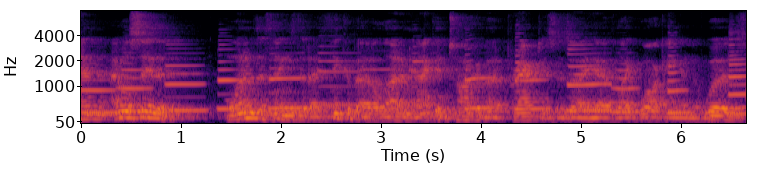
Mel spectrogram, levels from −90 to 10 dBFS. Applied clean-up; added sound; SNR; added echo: none; Wind instrument, woodwind instrument; 5 dB; reverberation time 0.9 s.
